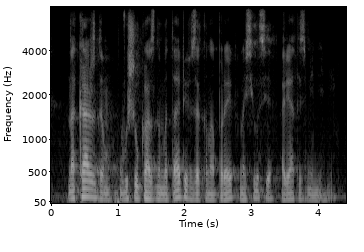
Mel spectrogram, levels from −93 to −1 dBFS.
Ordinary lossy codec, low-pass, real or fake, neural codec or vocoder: none; none; fake; codec, 16 kHz, 4 kbps, X-Codec, HuBERT features, trained on LibriSpeech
